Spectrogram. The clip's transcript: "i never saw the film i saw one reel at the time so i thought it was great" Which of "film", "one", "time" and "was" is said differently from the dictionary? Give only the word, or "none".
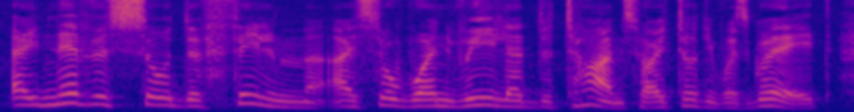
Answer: none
